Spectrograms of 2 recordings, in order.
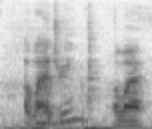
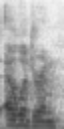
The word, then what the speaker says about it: Eladrin: Eladrin. An Eladrin? Eladrian? There is no extra I. It's Eladrin.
